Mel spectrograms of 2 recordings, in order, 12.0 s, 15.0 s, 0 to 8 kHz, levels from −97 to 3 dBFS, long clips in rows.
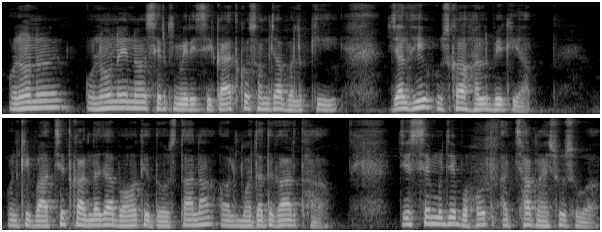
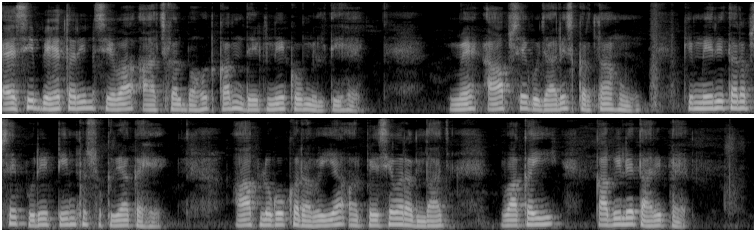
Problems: constant background noise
